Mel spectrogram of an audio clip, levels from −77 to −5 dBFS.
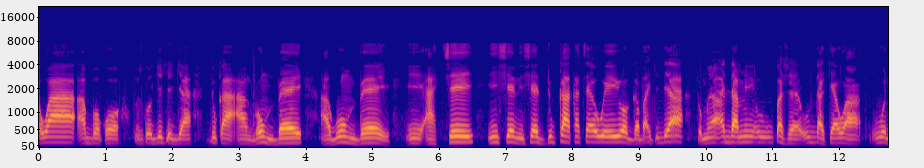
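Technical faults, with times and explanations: No technical faults are audible.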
